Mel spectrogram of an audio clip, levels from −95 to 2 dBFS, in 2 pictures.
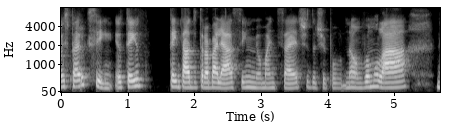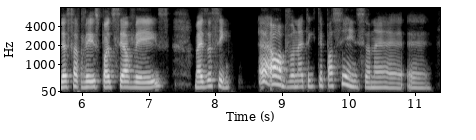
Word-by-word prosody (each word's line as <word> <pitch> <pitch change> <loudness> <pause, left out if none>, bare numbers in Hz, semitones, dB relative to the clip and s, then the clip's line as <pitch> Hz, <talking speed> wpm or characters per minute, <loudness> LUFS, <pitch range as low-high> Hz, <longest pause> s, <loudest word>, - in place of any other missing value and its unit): espero 210 +5 +1
que 280 - -14
sim. 180 - -1
Eu 185 - -1
tenho 220 +4 +2 0.4
tentado 180 -3 +4
trabalhar, 175 -3 +4
assim, 185 +2 -6
meu 175 -2 -6
mindset, 170 +1 -3
do 175 -1 -11
tipo: 165 0 -12
"Não, 175 -1 -5
vamos 195 +3 0
lá, 185 +2 +6 0.4
dessa 195 +2 +2
vez 195 +1 -1
pode 190 -1 0
ser 200 +1 0
a 195 - +4
vez", 180 -9 -3 0.4
mas 190 +1 +1
assim, 220 -4 -5 0.4
é 375 -5 +4
óbvio, 215 -9 +3
né, 205 0 -4
tem 215 0 -10
que 215 - -20
ter 235 +2 -8
paciência, 225 -4 -4
né, 180 -3 -8
eh 165 -1 -11
eh, 165 - -22
190 Hz, 175 wpm, -20 LUFS, 175-205 Hz, 0.4 s, lá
